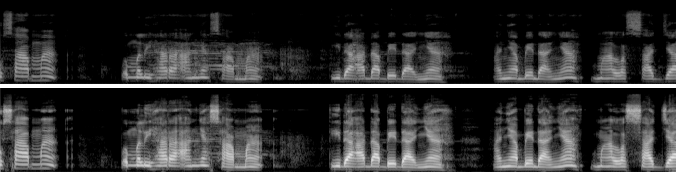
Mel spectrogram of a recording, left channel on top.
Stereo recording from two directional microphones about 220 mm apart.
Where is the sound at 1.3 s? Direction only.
35° right (ahead or behind).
